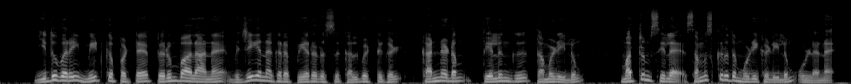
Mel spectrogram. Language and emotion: Tamil, neutral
